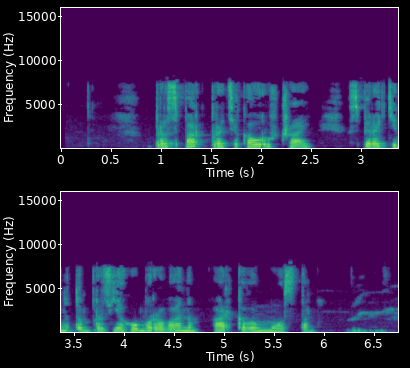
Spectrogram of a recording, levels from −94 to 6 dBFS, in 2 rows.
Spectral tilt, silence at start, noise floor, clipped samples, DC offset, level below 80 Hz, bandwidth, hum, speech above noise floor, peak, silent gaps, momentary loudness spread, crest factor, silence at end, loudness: -5 dB/octave; 0.95 s; -58 dBFS; under 0.1%; under 0.1%; -58 dBFS; 8 kHz; none; 39 dB; -2 dBFS; none; 14 LU; 18 dB; 0.3 s; -18 LUFS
